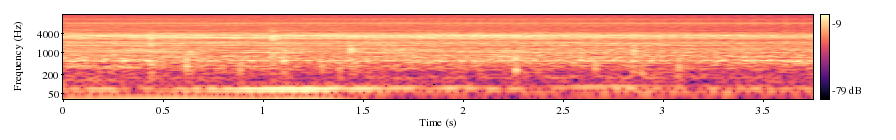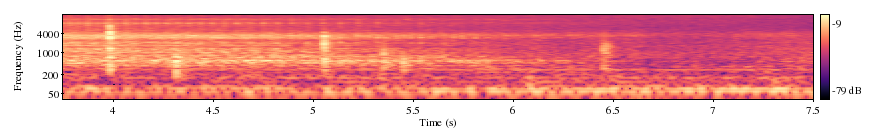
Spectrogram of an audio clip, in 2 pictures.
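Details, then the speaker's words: 1975 Hoover U4034 Ranger Senior vacuum with the belt released, motor running alone: a steady, even hum with a faint whine and no grinding; the motor is fine, and the noise comes from the agitator, likely very worn bearings. "so yes as I suspected I think the motor sounds fine to me so the whole problem is in this"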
